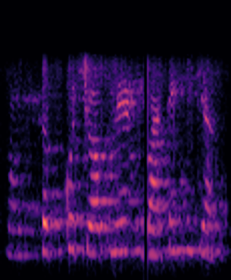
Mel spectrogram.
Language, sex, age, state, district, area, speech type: Hindi, female, 18-30, Rajasthan, Jodhpur, urban, conversation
